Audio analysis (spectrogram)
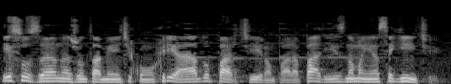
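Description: A man's voice: medium pitch, moderate pace, faint music behind. A man with a Brazilian accent reading scripted narration for a radio drama.

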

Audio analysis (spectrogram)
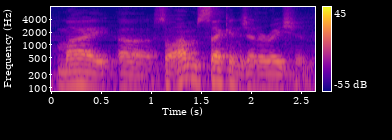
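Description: A man's voice: unhurried, mellow. A man in a casual talk, rambling with many fillers such as you know. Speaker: conversation participant. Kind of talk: casual conversation. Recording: roomy with faint rumble.

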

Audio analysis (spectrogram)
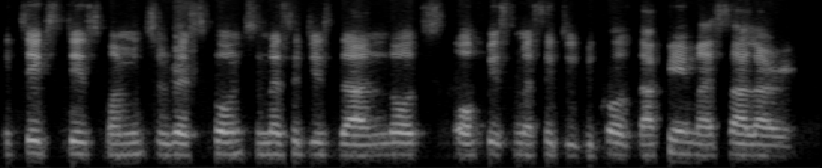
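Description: Small-voiced Nigerian woman, low pitch. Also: fairly even intonation, moderate pace, highs cut off. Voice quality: small, tiny voice. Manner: reflective, frank, with filler ums and soft laughs. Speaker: interview guest. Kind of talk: candid conversational chat.

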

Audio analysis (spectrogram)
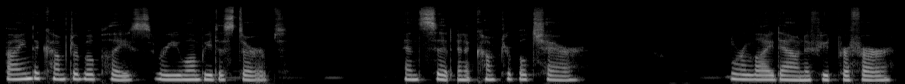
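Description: A woman reading a scripted guided meditation in a soothing, gentle, measured manner. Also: medium pitch, level tone, dry recording, clean studio sound.

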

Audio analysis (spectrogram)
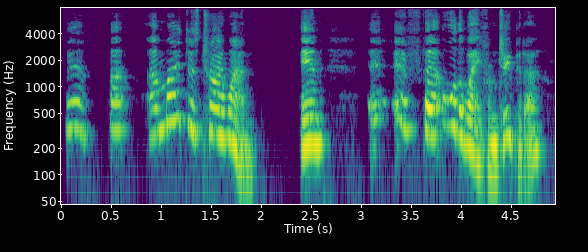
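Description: A woman's voice: high voice, wildly swooping pitch, moderate pace, pitched above the performer's own voice, heavily acted. A woman voicing a fussy, stubborn little girl in a storybook, with emphatic, dramatic delivery. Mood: coaxed, eager. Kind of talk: storybook character voice.

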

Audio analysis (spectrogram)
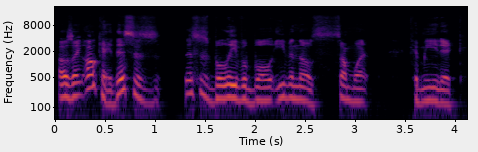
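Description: A man's voice: fairly high pitch, expressive, fast, no room sound, studio quality. A man co-hosting a movie review podcast, rambling casually with lots of restarts and fillers. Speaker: podcast co-host.

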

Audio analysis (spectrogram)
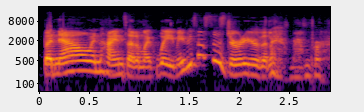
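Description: A woman's voice: mid-range voice, expressive, fast talker, a little hiss or hum. A woman in her thirties co-hosting a casual podcast chat, rambling and laughing often. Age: 30s. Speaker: podcast co-host.

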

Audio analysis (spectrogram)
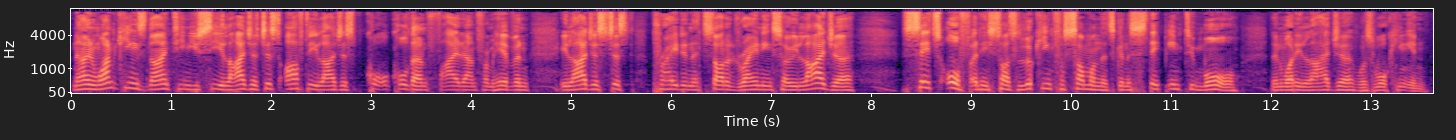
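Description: A middle-aged man with a South African accent, an Afrikaans speaker, preaching a sermon with repetitive, building rhetoric that surges to loud emphatic peaks. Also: a little high, steady tone, brisk, no room sound. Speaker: pastor.

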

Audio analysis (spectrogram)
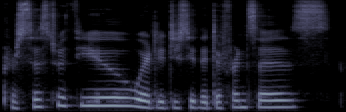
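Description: A woman's voice: fairly high pitch, normal speed, dark tone. Curious woman podcast co-host. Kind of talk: podcast hosting and interviewing.

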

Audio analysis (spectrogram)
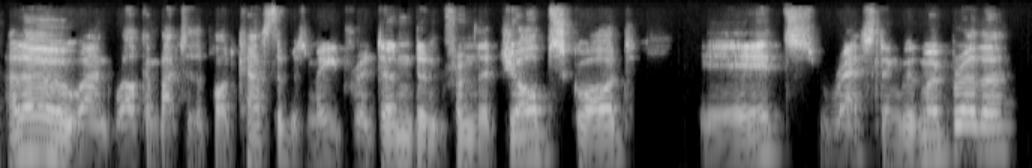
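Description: A man co-hosting a podcast, talking in a measured, thoughtful way as he weighs things up in casual chat. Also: medium pitch, expressive, a bit bright. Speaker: podcast co-host.

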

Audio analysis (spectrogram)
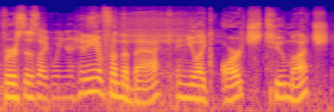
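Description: A young man who works as a fitness coach, co-hosting a casual podcast with animated, quick reactions. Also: a little high, slight background noise. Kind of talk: casual chat.

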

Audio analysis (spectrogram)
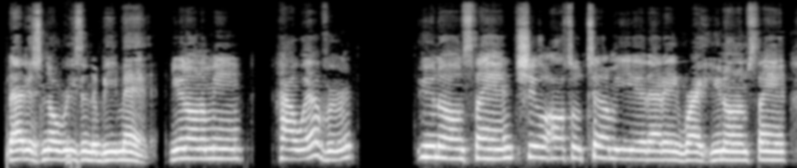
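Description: A woman's voice: mid-range voice, fairly even intonation, moderate pace. Blunt older woman, frank talk. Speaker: podcast co-host. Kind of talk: casual podcast chat.

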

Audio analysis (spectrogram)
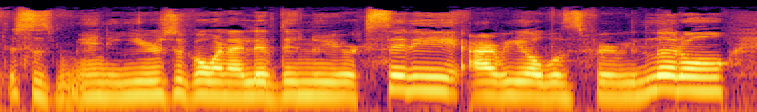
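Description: Spanish accented lady, native spanish speaker, hosting a casual bible podcast, earnest and chatty, average pitch, really dry recording. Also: fairly even intonation, fast talker, mellow, clear, resonant tone, no echo. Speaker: podcast host and Bible teacher.

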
